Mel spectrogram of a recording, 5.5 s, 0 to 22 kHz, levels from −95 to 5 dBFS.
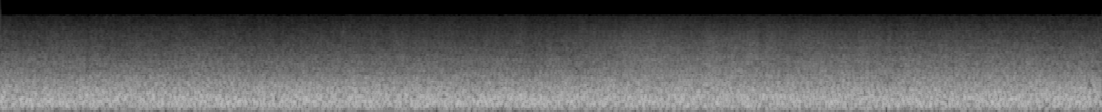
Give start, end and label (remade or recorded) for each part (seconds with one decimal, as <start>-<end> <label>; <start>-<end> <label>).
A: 0.0-1.8 recorded; 1.8-4.4 remade; 4.4-5.5 recorded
